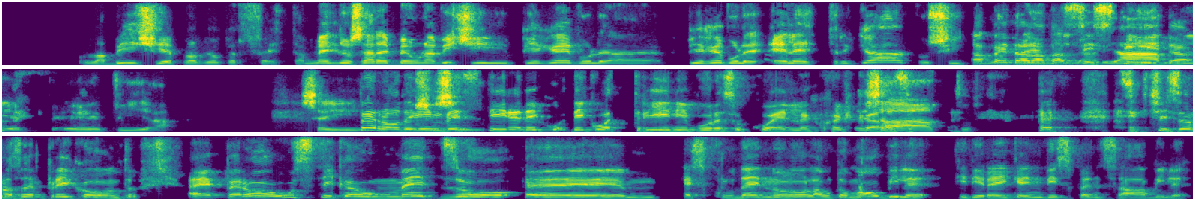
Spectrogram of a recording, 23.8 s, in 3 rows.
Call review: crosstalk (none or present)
present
